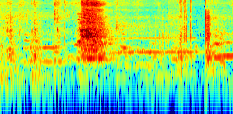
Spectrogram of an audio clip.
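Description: Chickens in a flock of about two hundred cluck and squawk on a rainy day, several short calls close by, one louder burst standing out among scattered softer clucks.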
